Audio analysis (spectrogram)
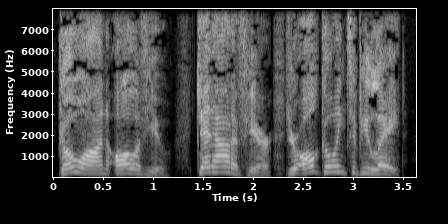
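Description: A man voicing a harried, exasperated mother in a children's audiobook, loud and scolding. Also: high voice, big pitch swings, normal speed, husky, no echo, voice pushed up, full character voice.

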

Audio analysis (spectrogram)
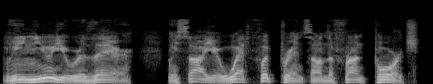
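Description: A big, sagging policeman, voiced by a man reading a story, talks low with a folksy drawl. He is steady and reassuring, and the sound is husky and close. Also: unhurried, no room sound.

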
